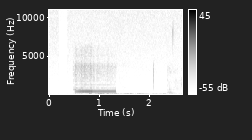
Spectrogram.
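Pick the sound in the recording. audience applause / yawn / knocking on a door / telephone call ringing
telephone call ringing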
